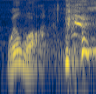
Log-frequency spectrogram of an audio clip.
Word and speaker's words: Willois: Which is pronounced Wilwa, which he told me.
